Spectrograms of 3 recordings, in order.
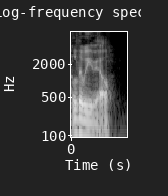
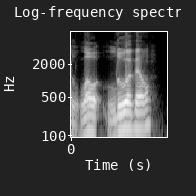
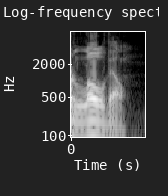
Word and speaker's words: Louisville: It's not Louisville. I mean, yes, that's how it's spelled, and that's how it would technically be pronounced, but it's either two things. It's either Louisville, the E kind of just drops off, or Lowellville. – Lowellville.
